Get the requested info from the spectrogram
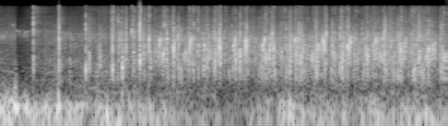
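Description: Crowd applause: many hands clapping in a dense, irregular patter that starts a fraction of a second in.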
